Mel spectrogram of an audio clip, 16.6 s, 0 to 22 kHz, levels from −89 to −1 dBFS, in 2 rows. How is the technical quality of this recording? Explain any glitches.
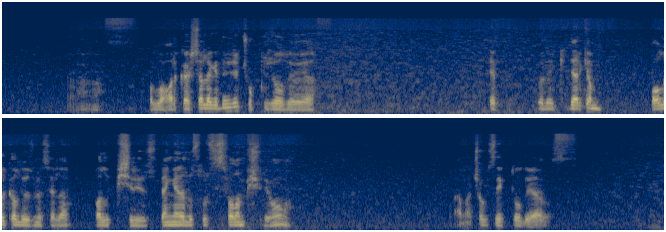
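The recording is marred by noise suppressor artifacts throughout and by speech cut by the noise suppressor in five places.

Noise suppressor artifacts run through the whole clip. The suppressor pulls steady background down by about 20 dB, frame by frame. Residual noise pumps between phrases. The room noise sits about 18 dB below the speech.

Speech cut by the noise suppressor occurs at 0.83–1.54 s, 6.7–7.31 s, 8.65–9.13 s, 10.73–11.57 s and 13.6–15.36 s. The suppressor mistakes quiet speech for noise. It turns parts of it down by about 14 to 20 dB, deepest in the last passage. Soft sounds and word endings come out swallowed and faint. The first and last passages lose around half a second each. The middle three lose less.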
